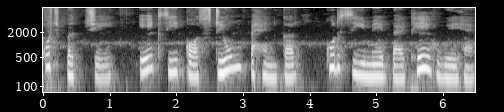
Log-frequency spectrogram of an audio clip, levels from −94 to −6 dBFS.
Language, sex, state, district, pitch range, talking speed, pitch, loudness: Hindi, female, Madhya Pradesh, Katni, 160-250 Hz, 110 wpm, 185 Hz, -18 LUFS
